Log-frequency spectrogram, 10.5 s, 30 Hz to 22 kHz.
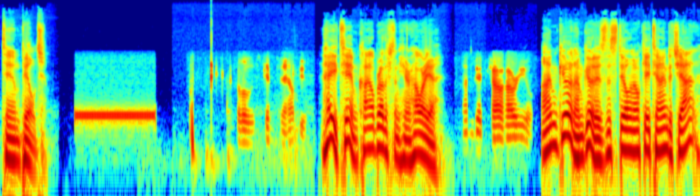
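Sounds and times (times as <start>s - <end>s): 
speech: 0.1s - 0.8s, 4.0s - 10.4s
telephone ringing tone before call connects: 1.1s - 2.4s.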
